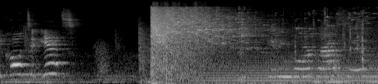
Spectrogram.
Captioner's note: glass shatters; angry electrical noises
